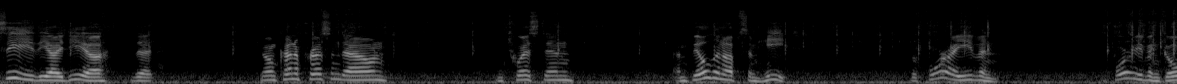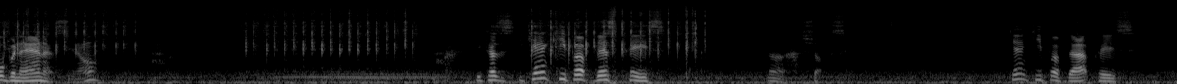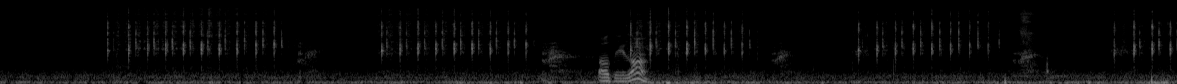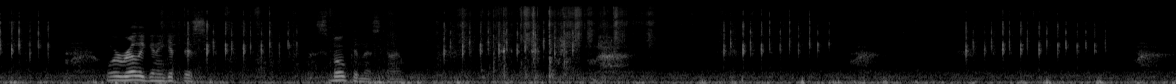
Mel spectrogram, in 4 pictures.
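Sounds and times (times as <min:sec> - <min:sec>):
hand drill ticking and rubbing: 0:00.0 - 0:10.1, 0:11.0 - 0:13.3, 0:14.1 - 0:16.1, 0:17.0 - 0:19.0, 0:24.5 - 0:26.6, 0:27.2 - 0:29.1, 0:29.7 - 0:31.4, 0:32.0 - 0:47.0
spindle drill dry ticking: 0:27.3 - 0:28.9, 0:32.0 - 0:33.7, 0:34.6 - 0:36.0, 0:44.9 - 0:46.4.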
